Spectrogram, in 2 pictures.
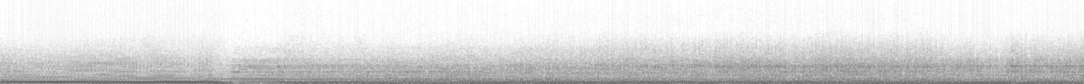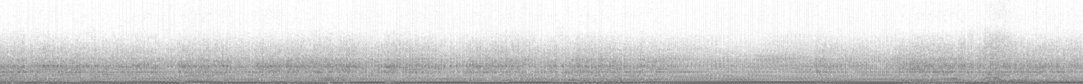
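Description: A live rock band's distorted electric guitars playing held, droning chords that shift pitch every second or so, at an even level.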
